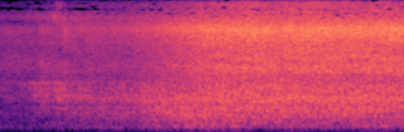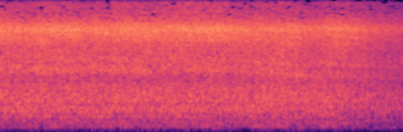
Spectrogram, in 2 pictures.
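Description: Locomotive-hauled passenger train passing close by. The sound builds over the first two seconds as the locomotive arrives, then holds as a steady, loud rush of wheels on rails while the coaches go by, easing off near the end.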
